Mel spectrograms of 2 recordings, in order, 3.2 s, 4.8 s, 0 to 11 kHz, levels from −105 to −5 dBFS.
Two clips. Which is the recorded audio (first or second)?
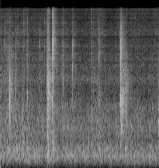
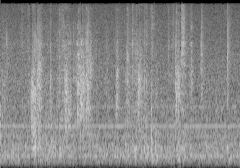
second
